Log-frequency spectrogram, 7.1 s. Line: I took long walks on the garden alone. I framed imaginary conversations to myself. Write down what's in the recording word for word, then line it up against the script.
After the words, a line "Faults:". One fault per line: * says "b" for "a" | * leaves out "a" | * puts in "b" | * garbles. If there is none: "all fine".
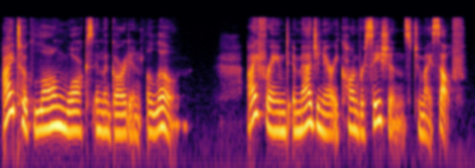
I took long walks in the garden alone. I framed imaginary conversations to myself.
Faults:
* says "in" for "on"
